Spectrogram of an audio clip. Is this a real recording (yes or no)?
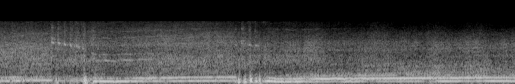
no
